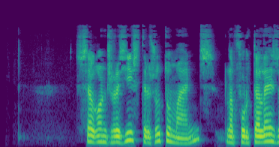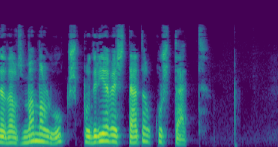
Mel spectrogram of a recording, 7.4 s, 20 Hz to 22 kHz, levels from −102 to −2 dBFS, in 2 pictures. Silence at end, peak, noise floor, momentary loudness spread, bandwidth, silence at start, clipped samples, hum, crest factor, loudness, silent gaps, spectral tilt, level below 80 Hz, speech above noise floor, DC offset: 1 s; -2 dBFS; -76 dBFS; 11 LU; 11 kHz; 1.05 s; under 0.1%; none; 20 dB; -21 LUFS; none; -5.5 dB/octave; -72 dBFS; 55 dB; under 0.1%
